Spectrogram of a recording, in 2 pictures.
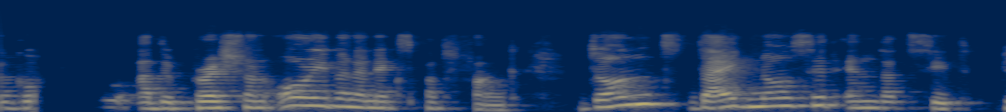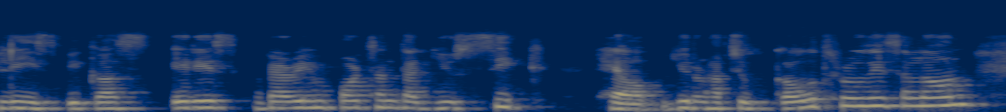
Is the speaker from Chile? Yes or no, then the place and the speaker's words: yes; Chile; moved away as an adult; also born or lived in Vienna, Austria; now in Valencia, Spain; I'm originally from Chile, and I moved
